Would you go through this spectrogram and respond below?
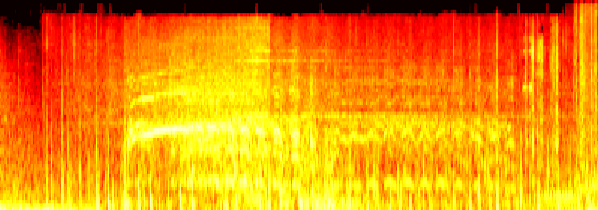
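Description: A horse running in battle, loud close hoofbeats clip-clopping in a fast steady rhythm with a high whinny rising over them, continuing to the end.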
